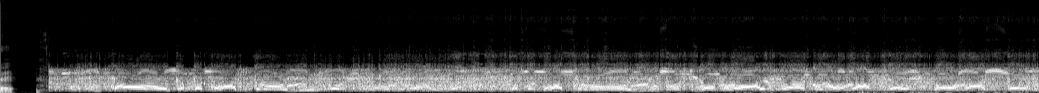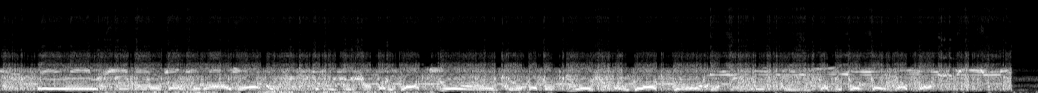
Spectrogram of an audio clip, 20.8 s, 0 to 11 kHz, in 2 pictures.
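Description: Shortwave single-sideband voice from a Yaesu FT-817 receiver's speaker, thin and narrow-band, with several stations talking over one another and a steady whistle running under them. It is the crowded interference (QRM) on a busy band during a pileup.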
